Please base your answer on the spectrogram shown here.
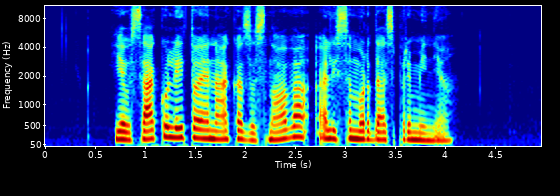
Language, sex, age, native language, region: Slovenian, female, 30-49, Slovenian, Central Slovenia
